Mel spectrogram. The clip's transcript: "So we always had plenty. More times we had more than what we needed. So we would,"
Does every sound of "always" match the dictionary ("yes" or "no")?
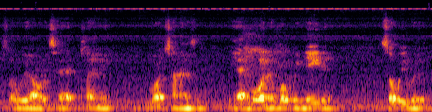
yes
